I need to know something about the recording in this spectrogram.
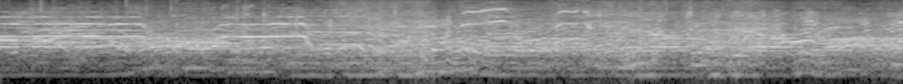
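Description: Music with wavering, sliding melodies plays loudly through loudspeakers.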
